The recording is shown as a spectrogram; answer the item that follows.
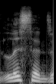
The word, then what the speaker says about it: listen: 这边的 listen 要注意的是，它第一个 i 要念短母音 i 的声音。记得这个字是很常听到别人念错的，要念成 i，不要念成 e 的声音。所以这个 listen 这个字要念成 listen， li i i i 的声音，短母音 i， listen， listen carefully。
